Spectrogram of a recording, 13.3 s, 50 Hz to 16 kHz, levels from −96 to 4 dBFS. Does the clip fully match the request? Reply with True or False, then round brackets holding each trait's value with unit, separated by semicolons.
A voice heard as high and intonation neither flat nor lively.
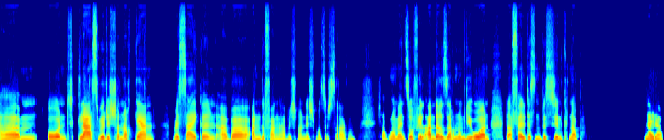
True (215 Hz; 3.8 semitones)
